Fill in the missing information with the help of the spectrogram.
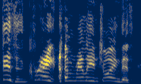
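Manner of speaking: high-pitched retold enthusiasm; hyped. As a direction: re-enact being thrilled, pitch jumping up. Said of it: "I got real hype about it".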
